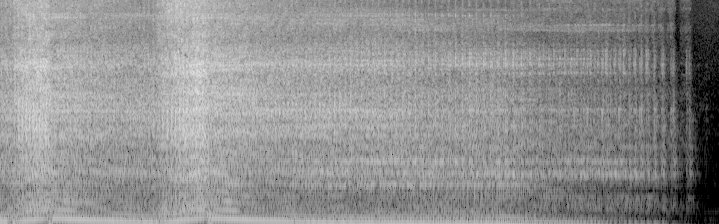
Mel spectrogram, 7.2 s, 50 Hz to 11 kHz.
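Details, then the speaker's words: 1975 VW with a worn clutch, run 10–20 seconds with the cooling fan removed: a steady knock through idle and two revs, rising with engine speed; excessive internal engine wear is suspected but not confirmed. "o barulho continuou tá mais audível ainda sem sem o barulho do ventilador sem o fluxo de ar aí então certamente existe um problema interna no motor um desgaste excessivo"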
